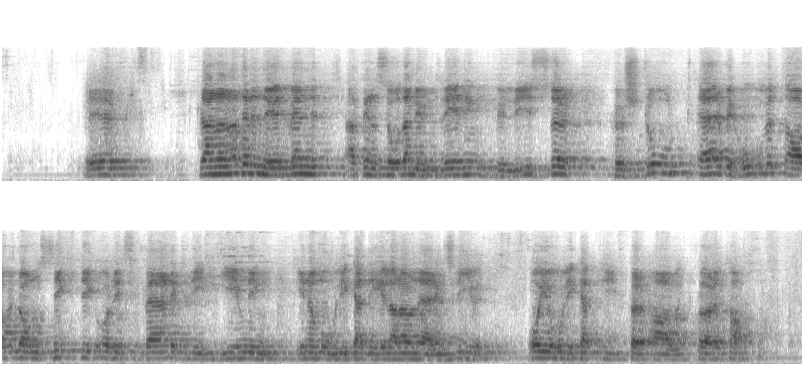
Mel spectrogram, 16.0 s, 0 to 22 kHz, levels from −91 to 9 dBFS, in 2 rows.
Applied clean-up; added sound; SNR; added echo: neural separator model SepFormer DNS4.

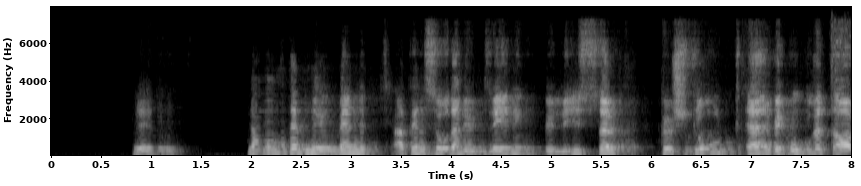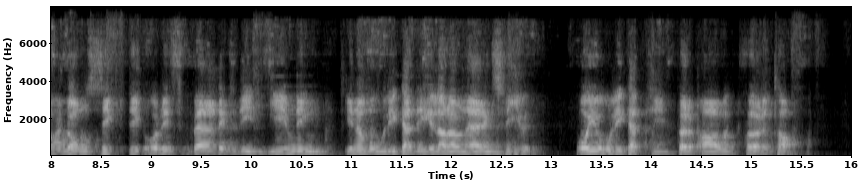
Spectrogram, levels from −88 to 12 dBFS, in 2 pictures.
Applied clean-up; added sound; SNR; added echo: neural mask model DeepFilterNet 3.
